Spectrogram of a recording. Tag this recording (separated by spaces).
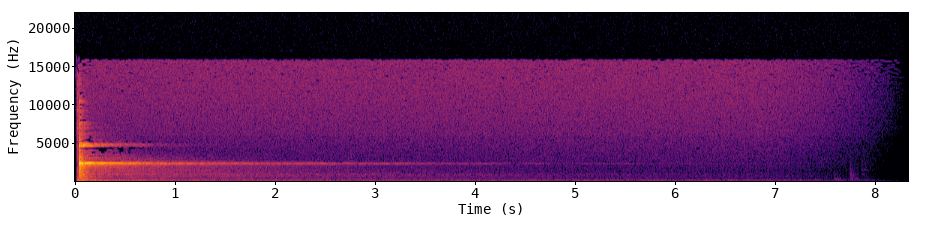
old sustain string pedal piano horror detuned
